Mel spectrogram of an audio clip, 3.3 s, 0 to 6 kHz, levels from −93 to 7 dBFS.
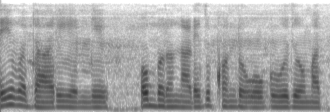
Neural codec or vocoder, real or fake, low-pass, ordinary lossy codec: autoencoder, 48 kHz, 32 numbers a frame, DAC-VAE, trained on Japanese speech; fake; 5.4 kHz; none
